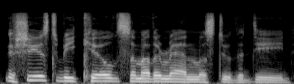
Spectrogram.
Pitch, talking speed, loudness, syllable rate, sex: 130 Hz, 265 wpm, -17 LUFS, 5.4 syllables/s, male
